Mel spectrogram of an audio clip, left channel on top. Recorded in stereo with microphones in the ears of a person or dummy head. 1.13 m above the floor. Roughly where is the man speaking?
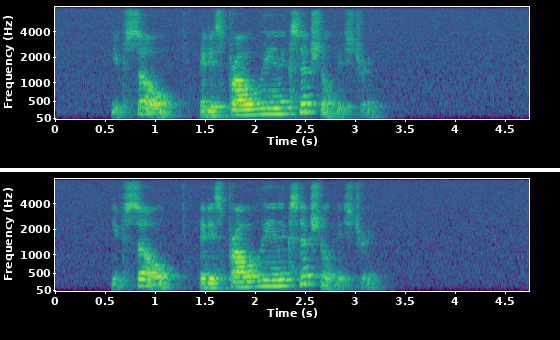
Right.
